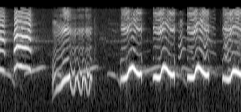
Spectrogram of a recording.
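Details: Morning singing duel between a White-cheeked laughingthrush and wild birds of its kind: a bright whistle, then a warbling wavering phrase, followed by four evenly spaced, arched whistled notes, each rising and falling.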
